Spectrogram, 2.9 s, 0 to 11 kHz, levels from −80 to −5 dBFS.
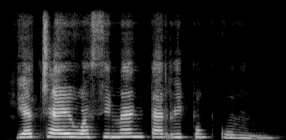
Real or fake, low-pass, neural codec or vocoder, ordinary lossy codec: fake; 9.9 kHz; codec, 32 kHz, 1.9 kbps, SNAC; Opus, 64 kbps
